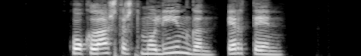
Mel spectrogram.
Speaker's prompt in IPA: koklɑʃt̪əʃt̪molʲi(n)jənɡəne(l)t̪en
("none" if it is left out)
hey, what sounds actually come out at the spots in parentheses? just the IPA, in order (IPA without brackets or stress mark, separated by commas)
none, r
